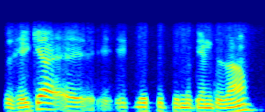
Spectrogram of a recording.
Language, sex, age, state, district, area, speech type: Kashmiri, male, 30-45, Jammu and Kashmir, Kulgam, rural, conversation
